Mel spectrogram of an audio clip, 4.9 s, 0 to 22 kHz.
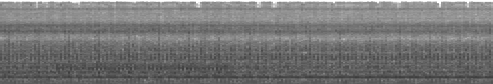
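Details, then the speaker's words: Ford 2.0/2.2/2.4 TDCi diesel idling after EGR clean, listening at intercooler pipes through a hose for turbo or vacuum leaks: steady even idle pulse, no hiss or wheeze; no leak heard. "I mean, I can't hear anything on idle, so that's basically what we're going to do."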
